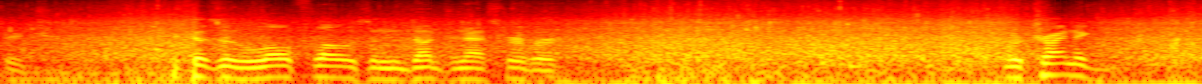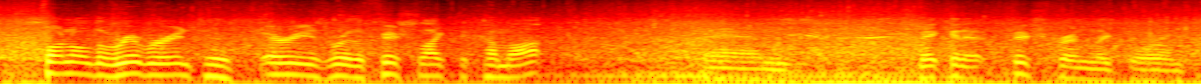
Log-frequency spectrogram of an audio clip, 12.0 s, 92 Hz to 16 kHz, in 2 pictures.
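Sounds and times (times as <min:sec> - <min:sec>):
river rushing over rocks: 0:00.0 - 0:12.0.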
